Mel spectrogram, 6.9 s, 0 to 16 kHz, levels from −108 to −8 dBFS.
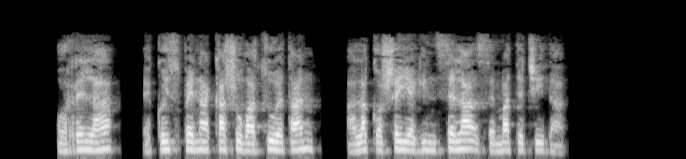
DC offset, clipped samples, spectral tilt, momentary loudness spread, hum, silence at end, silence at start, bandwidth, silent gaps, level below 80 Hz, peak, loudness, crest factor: under 0.1%; under 0.1%; -5.5 dB/octave; 12 LU; none; 1.25 s; 0.6 s; 8 kHz; 1.22-1.43 s, 3.22-3.47 s; -60 dBFS; -2 dBFS; -19 LUFS; 18 dB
